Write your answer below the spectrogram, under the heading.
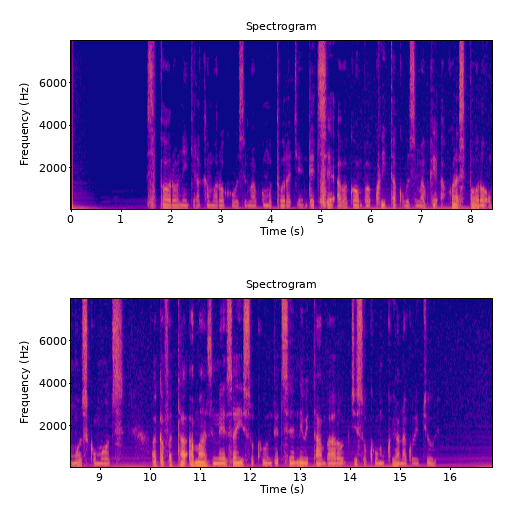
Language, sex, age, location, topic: Kinyarwanda, male, 25-35, Kigali, health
